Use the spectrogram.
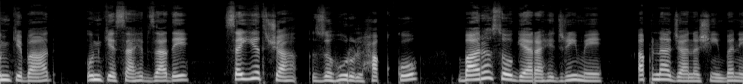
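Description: No technical faults can be heard in the speech.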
